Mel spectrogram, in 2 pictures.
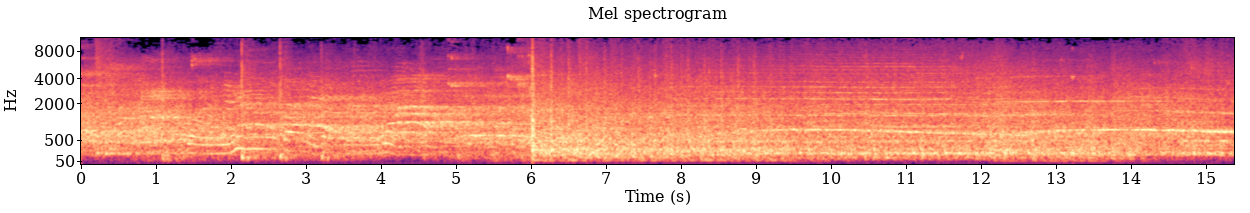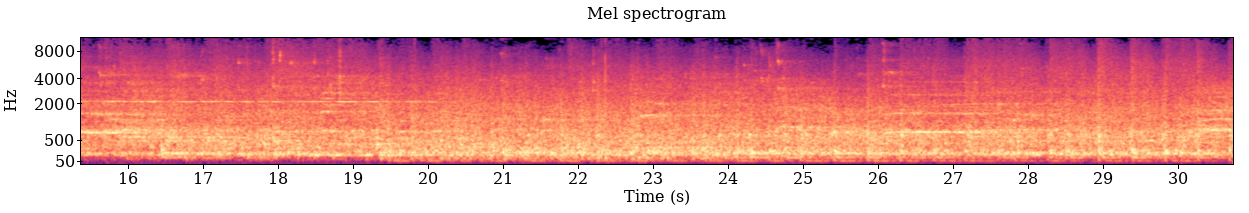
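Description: Basketball game sounds in a sports hall: the ball bouncing and players' and spectators' voices over a steady noisy din, with a sharp knock about six seconds in.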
